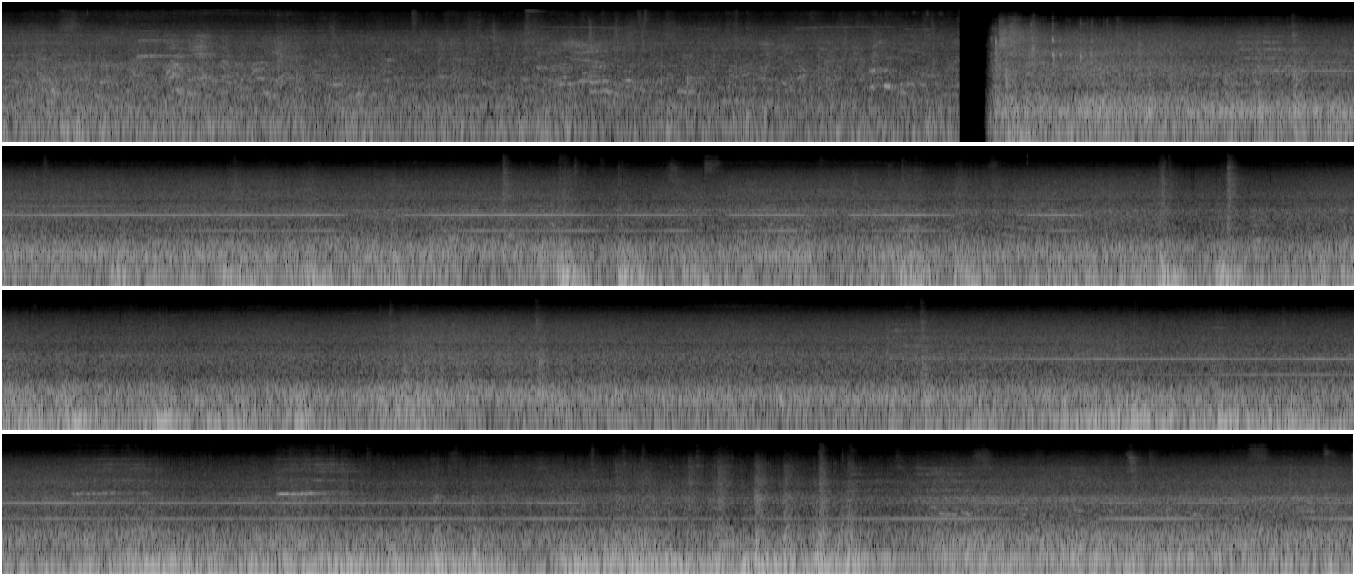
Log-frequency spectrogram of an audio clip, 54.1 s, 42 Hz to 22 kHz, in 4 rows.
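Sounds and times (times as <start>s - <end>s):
tram rumbling on tracks: 0.0s - 54.0s.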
